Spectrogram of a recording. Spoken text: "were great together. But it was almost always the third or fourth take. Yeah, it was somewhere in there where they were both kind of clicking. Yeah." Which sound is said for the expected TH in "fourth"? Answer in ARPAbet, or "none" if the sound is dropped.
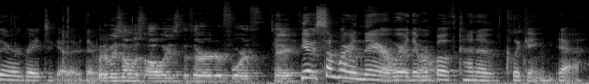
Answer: TH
